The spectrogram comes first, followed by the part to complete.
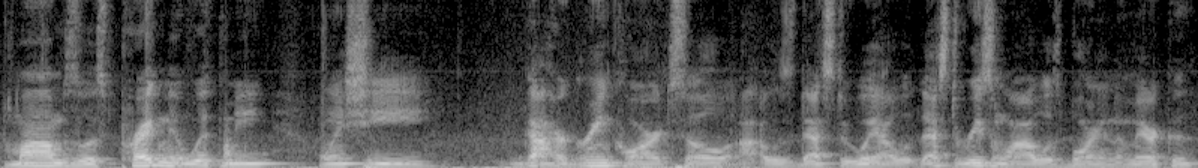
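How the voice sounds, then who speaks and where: A man from Jamaica, a rapper, talking casually in an interview, relaxed and rambling with many asides. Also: mid-range voice, moderate pace. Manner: relaxed, rambling, with frequent "you know" asides.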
